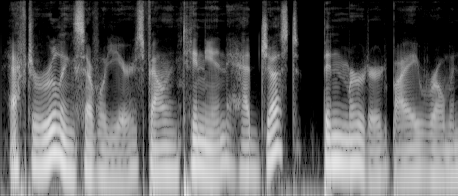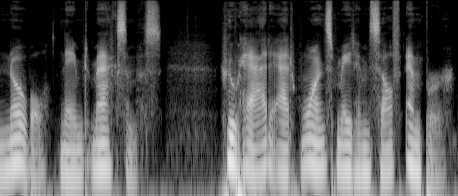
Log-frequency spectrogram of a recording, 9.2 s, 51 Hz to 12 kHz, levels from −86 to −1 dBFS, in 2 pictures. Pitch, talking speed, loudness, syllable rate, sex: 105 Hz, 145 wpm, -21 LUFS, 4.9 syllables/s, male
